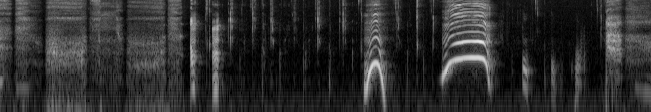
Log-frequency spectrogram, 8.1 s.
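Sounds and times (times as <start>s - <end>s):
someone chewing food while eating: 2.3s - 5.6s, 6.2s - 7.6s
mouth smacking: 2.3s - 7.6s
person humming mm in enjoyment: 4.5s - 7.4s.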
